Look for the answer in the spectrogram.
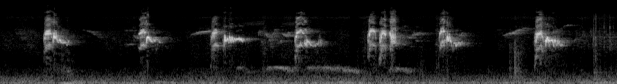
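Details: Long-tailed shrike 'toet toet' song meant for training caged birds: seven short, harsh, buzzy chirps spaced roughly a second apart, with a soft low whistle between them and a quiet background.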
